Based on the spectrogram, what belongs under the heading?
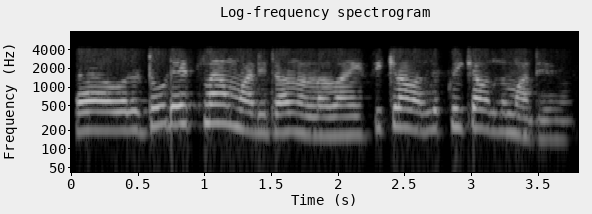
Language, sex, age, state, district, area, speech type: Tamil, male, 18-30, Tamil Nadu, Tirunelveli, rural, conversation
